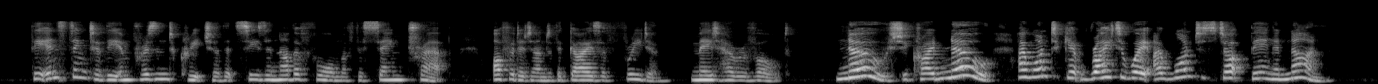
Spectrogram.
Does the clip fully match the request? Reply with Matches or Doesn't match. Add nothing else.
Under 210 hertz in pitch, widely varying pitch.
Doesn't match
